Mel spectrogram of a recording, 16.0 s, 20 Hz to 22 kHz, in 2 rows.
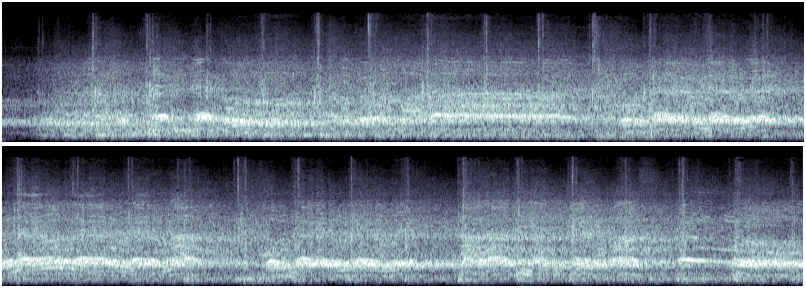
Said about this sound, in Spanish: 40.000 peruanos a plena voz, todo el estadio de rojo y blanco.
